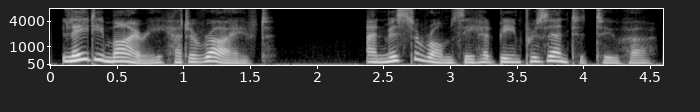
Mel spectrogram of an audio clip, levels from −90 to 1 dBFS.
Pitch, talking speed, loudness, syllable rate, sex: 180 Hz, 155 wpm, -20 LUFS, 5.1 syllables/s, female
